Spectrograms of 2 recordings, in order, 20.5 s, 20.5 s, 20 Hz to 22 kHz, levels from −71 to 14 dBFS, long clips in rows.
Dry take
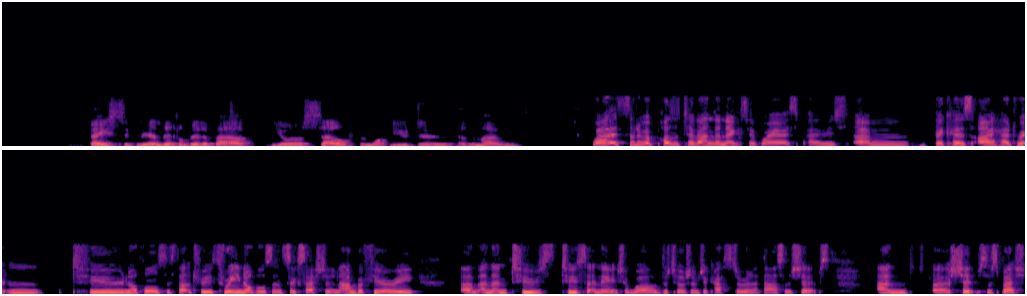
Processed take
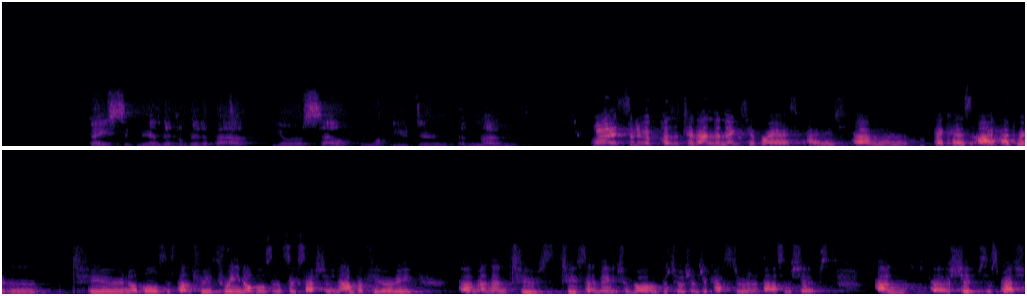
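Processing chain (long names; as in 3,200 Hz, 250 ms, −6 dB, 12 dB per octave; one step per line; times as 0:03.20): mu-law and A-law mismatch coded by mu
band-pass filter sweep 5,700 Hz → 1,100 Hz, 0:04.06–0:07.89
amplitude modulation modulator 190 Hz, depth 65%
pitch-shifted copies added +4 semitones −11 dB
on a send: convolution reverb RT60 1.1 s, pre-delay 35 ms, DRR 15 dB
on the sum: level +4.5 dB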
